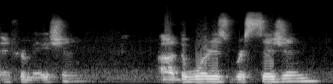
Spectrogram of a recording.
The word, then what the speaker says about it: rescission: the sense is the plaintiff agreed to the rescission of the agreement can you repeat the definition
